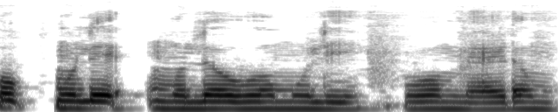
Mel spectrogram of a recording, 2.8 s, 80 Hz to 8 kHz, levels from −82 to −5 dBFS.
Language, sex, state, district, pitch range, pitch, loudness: Marathi, male, Maharashtra, Pune, 140-145 Hz, 140 Hz, -15 LUFS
